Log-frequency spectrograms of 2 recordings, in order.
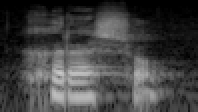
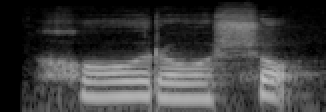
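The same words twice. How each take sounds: First: "Хорошо" quickly, unstressed O's reduced to A; fast, natural reading. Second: "Хорошо" slowly with all three O's full; slow, articulated reading. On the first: Teacher reads as a native, "Хорошо" fast with O as A. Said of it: "I pronounced the letter O as A". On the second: Teacher models for learners, "Хорошо" slow with clear O's. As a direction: spell out "Хорошо" syllable by syllable. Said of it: "what is articulated pronunciation". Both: Shown as a demonstration.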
